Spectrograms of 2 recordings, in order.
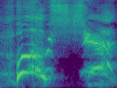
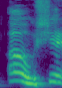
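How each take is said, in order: First: It is said in a terrified, panicked voice. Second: It is said in a mild, ordinary voice. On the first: Someone is witnessing utter carnage and chaos. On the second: Something mildly bad has happened.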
